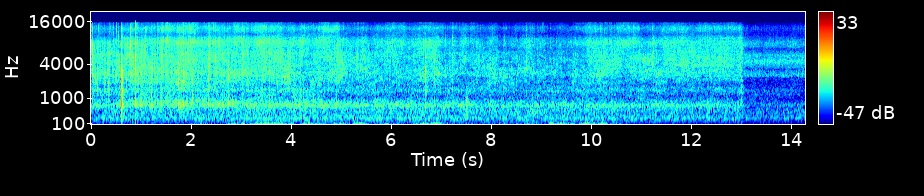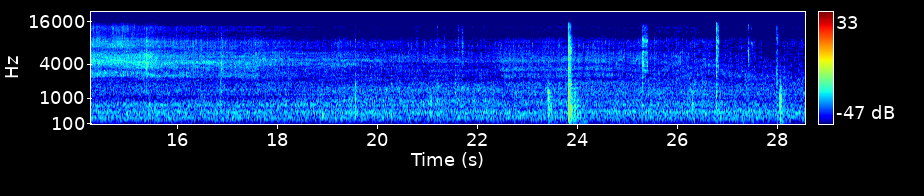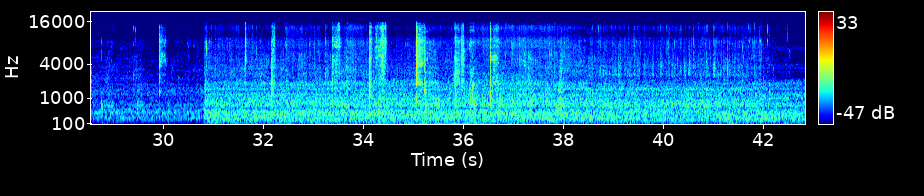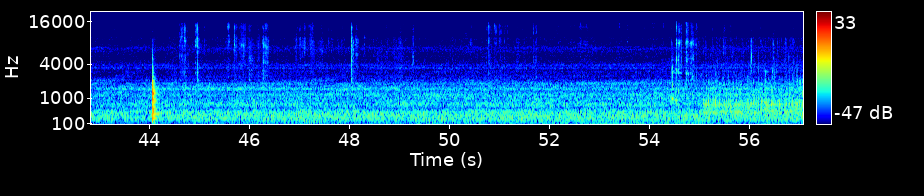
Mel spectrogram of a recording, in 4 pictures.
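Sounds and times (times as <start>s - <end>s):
food sizzling in oil: 0.0s - 42.4s, 54.4s - 57.0s
utensil scraping a pot: 31.6s - 38.2s.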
